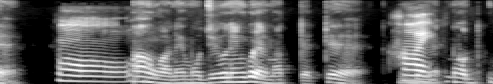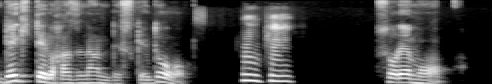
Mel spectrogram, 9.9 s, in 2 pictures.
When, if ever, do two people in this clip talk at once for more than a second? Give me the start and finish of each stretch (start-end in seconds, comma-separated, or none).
none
